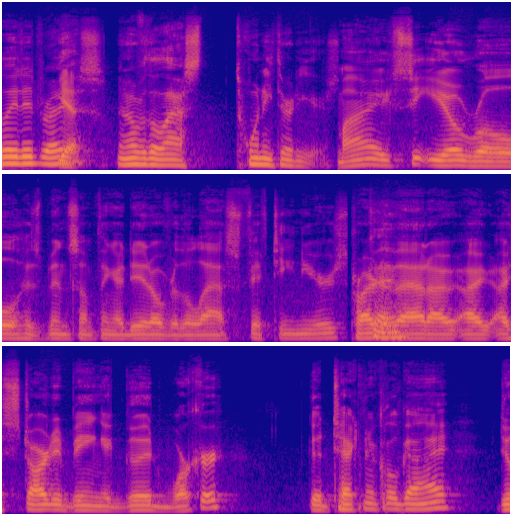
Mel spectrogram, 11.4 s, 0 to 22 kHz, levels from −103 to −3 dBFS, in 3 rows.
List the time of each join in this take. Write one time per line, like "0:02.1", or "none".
0:02.4
0:06.4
